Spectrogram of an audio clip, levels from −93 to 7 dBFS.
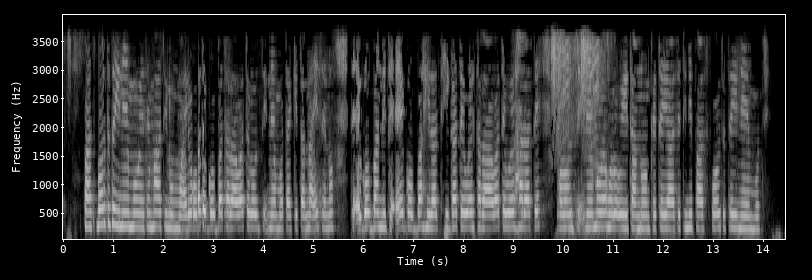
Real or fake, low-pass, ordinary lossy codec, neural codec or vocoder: fake; 3.6 kHz; AAC, 16 kbps; vocoder, 44.1 kHz, 128 mel bands every 256 samples, BigVGAN v2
